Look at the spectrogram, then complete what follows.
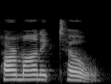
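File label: "harmonictone", English; 倍音; Weblio英和辞書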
